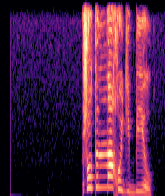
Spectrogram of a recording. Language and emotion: Russian, angry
